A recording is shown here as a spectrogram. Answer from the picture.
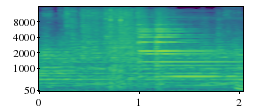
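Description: A bright bell-like chime rings out about a second in and sustains, over a steady background music tone: the ding sound effect of a YouTube subscribe-and-bell animation.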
